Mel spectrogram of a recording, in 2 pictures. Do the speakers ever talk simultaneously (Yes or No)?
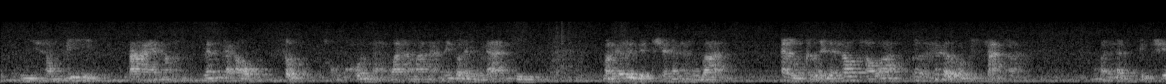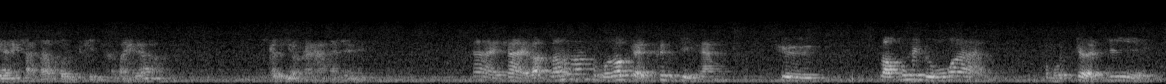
No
